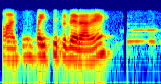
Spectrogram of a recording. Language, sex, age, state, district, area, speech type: Malayalam, female, 30-45, Kerala, Kollam, rural, conversation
